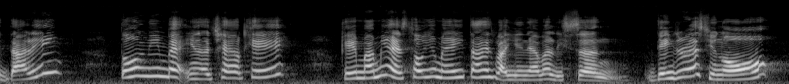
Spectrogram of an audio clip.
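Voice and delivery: non-assertive pleading. Shown as a demonstration. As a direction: gently plead with the child, no firmness. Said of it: "this is one type of response".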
